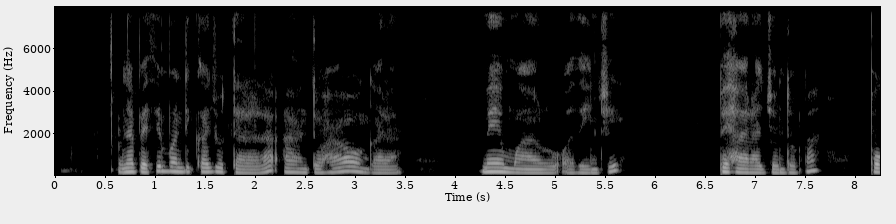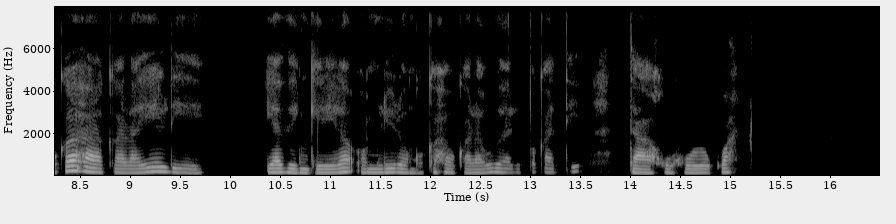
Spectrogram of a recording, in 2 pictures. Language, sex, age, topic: Oshiwambo, female, 18-24, agriculture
